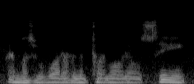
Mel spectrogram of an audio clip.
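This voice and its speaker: A man's voice: low-pitched, flat delivery, quick pace, muffled recording, background noise. A man reading game dialogue aloud as the host of a video game playthrough. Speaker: gameplay host. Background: game music.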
